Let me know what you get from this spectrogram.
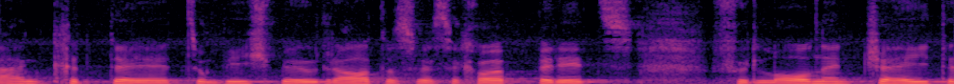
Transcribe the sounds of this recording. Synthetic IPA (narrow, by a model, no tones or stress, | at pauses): æŋkχətɛːt͡sʊmbiːʃpɪːld̪ɾɑːd̥ɑsmɛsɪχœpːəɾɪt͡s | fəɾloːnɛntʃɛɪd̥ə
